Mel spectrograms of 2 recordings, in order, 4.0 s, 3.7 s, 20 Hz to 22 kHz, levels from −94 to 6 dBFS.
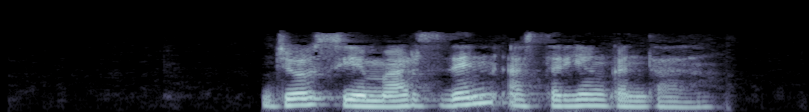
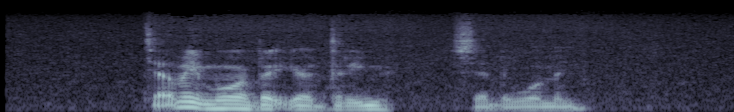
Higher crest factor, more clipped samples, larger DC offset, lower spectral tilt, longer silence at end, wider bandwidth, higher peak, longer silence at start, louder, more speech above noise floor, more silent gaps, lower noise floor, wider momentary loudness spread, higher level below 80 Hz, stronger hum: about the same, 18 dB vs 18 dB; neither; neither; about the same, -5.5 dB/octave vs -6.5 dB/octave; second, 0.5 s vs 0.75 s; second, 7.8 kHz vs 14 kHz; first, -2 dBFS vs -10 dBFS; first, 1.3 s vs 0.7 s; first, -18 LUFS vs -26 LUFS; first, 61 dB vs 33 dB; neither; first, -80 dBFS vs -58 dBFS; about the same, 13 LU vs 13 LU; second, -60 dBFS vs -54 dBFS; neither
